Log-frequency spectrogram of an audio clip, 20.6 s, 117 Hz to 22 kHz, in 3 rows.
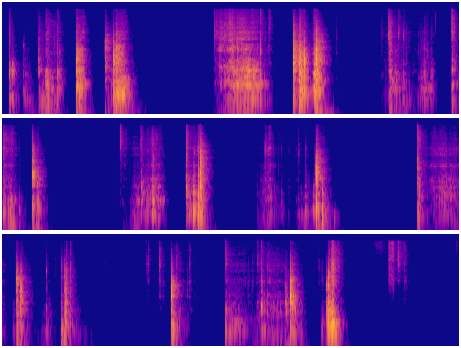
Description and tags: Wooden Chair - pull up a chair fx (lift, scoot, placement)
Pull up a chair and have a seat! A wooden dining room chair was used to lift, scoot, and place on a hard, concrete floor.
Gear: Zoom H6, SSH-6 Shotgun capsule, windscreen.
